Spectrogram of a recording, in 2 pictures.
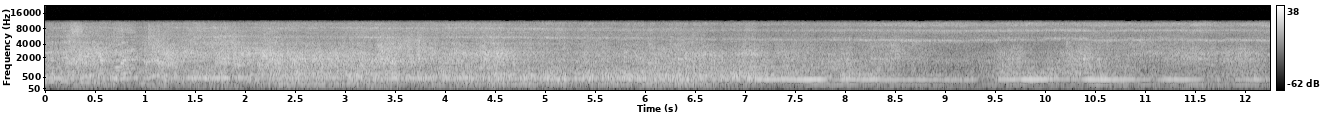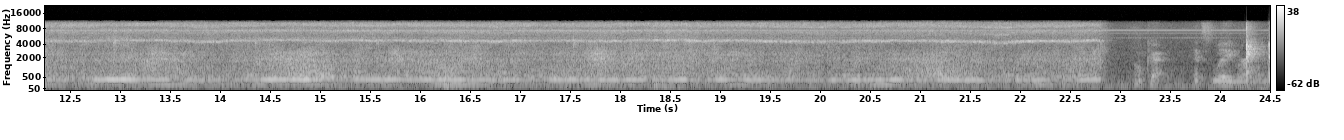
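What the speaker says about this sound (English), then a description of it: "use the immersion blender now just to see what my texture is going to be like. And this is noisy too" An immersion blender churns dog cookie dough, its loud, steady motor whine running continuously for over twenty seconds before cutting off near the end.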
